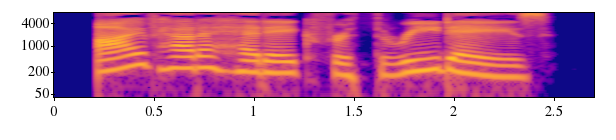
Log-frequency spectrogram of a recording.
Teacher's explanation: Stress headache and 3 days.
